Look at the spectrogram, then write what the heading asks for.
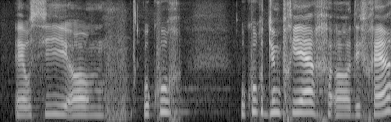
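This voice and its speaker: A woman speaks at a very slow pace with a non-native accent. Her fairly high pitch shows ordinary variation. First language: not French (speaking French). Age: 30s. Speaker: faith witness. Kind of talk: testimony. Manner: halting.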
